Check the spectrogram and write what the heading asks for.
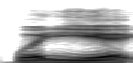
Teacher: If you tried to say what you you have to stop the air flow in your mouth completely after the T and then start it again for the Y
